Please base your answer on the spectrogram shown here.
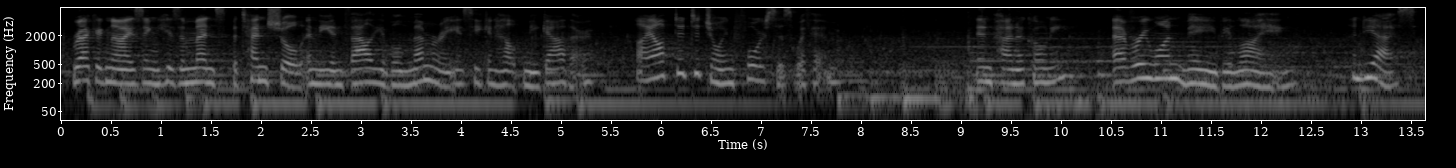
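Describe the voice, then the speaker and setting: An actress playing a poised, mysterious, soothing confidante in a video game, with a measured, coy and formal delivery. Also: female voice, mid-range voice, close to an everyday voice. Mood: earnest, soothing. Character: poised, mysterious woman, soothing fortune-teller-like confidante and schemer. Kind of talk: scripted video game voice acting. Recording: long reverb, music behind. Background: game music.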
